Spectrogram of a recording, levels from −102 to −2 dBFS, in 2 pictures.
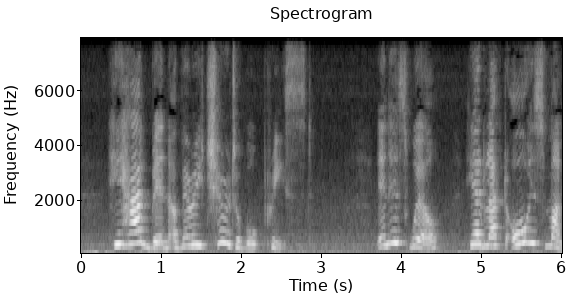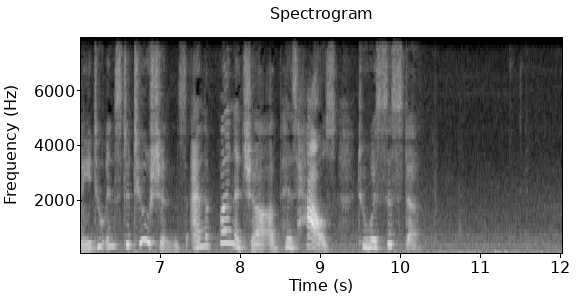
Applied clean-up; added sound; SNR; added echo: none; none; none; none.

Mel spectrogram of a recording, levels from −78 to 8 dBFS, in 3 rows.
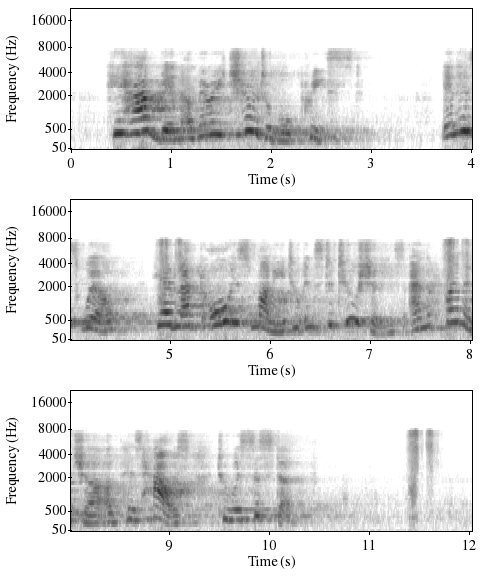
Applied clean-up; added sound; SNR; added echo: neural separator model SepFormer DNS4.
